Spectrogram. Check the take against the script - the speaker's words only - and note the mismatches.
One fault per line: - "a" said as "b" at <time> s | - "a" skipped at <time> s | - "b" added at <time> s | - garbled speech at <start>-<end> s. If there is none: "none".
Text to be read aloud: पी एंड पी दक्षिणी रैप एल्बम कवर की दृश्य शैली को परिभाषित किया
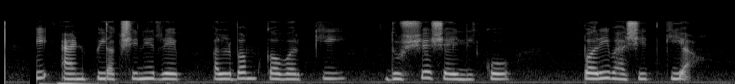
none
